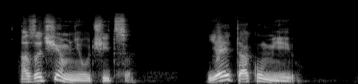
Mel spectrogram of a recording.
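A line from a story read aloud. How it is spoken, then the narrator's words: Plain reply. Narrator (Russian): ответил Незнайка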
